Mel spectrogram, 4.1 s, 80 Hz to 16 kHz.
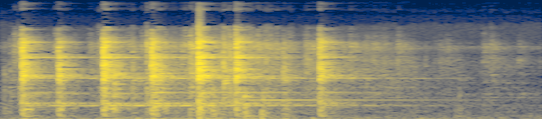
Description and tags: Shaking Gate (slowed)
Shaking a metal chain link gate. SonyMD (MZ-N707) Slowed down in Sound Forge to sound BIGGER.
